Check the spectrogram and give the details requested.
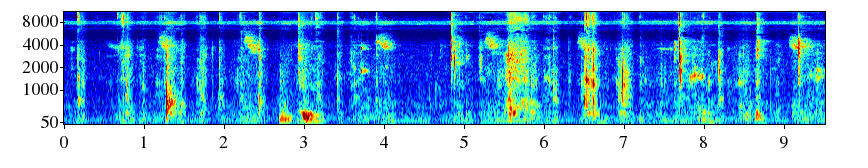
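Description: Close-up chewing with wet mouth smacks and clicks, a person eating by hand with a full mouth. The sounds are faint and come irregularly, a few a second.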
